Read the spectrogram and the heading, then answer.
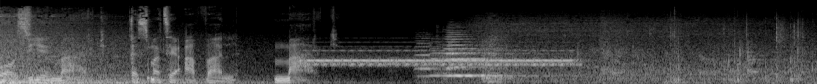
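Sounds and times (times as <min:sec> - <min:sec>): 
speech: 0:00.1 - 0:03.4
train horn blaring loudly: 0:03.0 - 0:06.1.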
